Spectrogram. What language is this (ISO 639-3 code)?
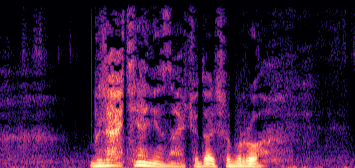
rus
